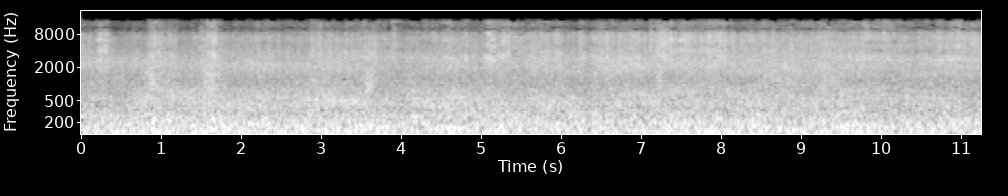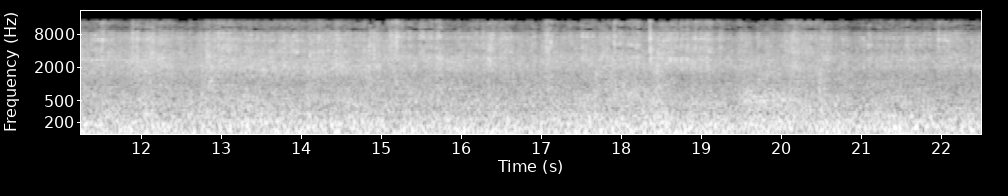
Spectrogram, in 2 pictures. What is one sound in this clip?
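A freight train rumbles past close by, steady and heavy.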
